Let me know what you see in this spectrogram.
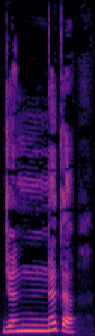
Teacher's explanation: we'll do most complete ghunna. Ghunna for two haraka long.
